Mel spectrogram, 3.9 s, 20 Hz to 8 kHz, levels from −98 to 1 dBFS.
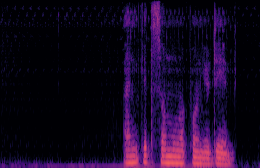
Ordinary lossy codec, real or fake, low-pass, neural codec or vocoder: none; fake; none; codec, 16 kHz, 0.4 kbps, LongCat-Audio-Codec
